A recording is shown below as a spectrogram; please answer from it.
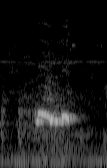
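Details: Zebra dove, said to coo all day and not be afraid of people, giving one short wavering, bubbly coo that dips slightly and ends softly, over a quiet low hum.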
